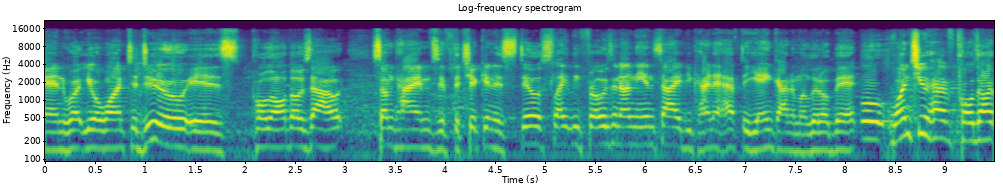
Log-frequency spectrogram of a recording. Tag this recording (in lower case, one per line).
speech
